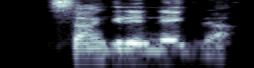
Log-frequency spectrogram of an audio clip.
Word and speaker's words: Sangre Negra: Pronounce that again. Sangra. – Sangre Negra, Black Blood. – Yeah. – On Amazon. – You roll the R's like only the Hispanic can.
